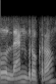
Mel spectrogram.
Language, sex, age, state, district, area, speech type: Tamil, male, 18-30, Tamil Nadu, Vellore, rural, conversation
